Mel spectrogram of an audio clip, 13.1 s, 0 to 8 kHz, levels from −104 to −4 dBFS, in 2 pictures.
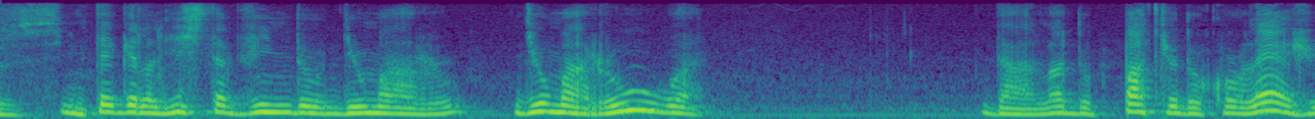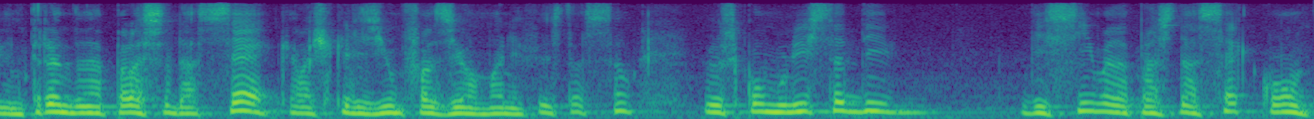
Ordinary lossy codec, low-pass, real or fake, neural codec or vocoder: MP3, 64 kbps; 7.2 kHz; real; none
